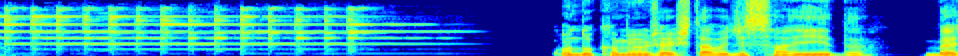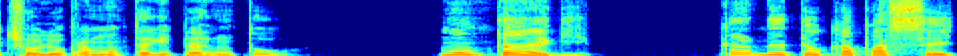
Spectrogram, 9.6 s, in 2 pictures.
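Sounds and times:
fire alarm bell ringing: 0.0 - 2.5
speech: 2.8 - 6.3, 7.0 - 7.8, 8.4 - 9.5.

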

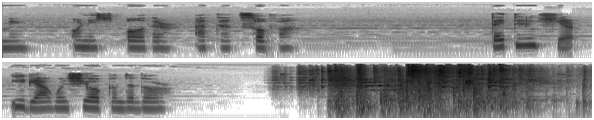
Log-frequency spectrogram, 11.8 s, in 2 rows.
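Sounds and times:
speech: 0.0 - 3.0, 4.9 - 7.6, 8.6 - 8.8
tray of porcelain ware falling and shattering: 8.6 - 11.7.

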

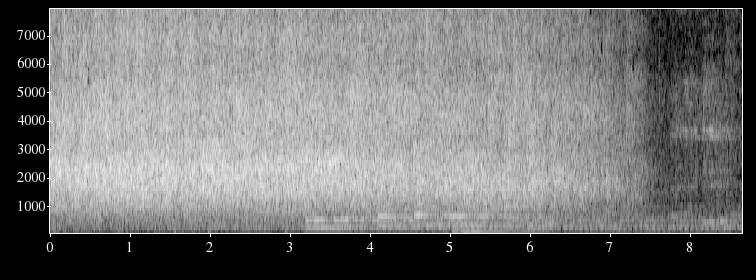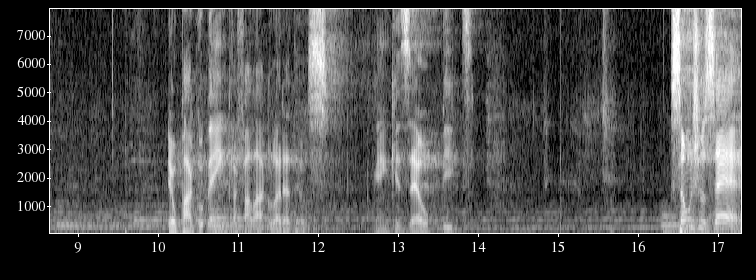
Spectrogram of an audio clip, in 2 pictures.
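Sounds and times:
audience applauding loudly: 0.0 - 8.0
speech: 10.1 - 14.0, 16.4 - 17.2.

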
